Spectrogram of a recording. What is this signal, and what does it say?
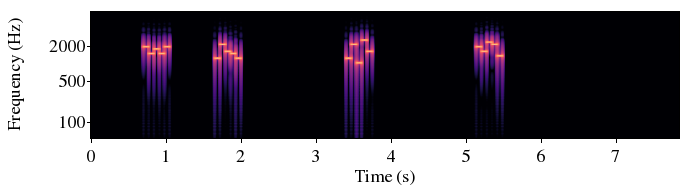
Five-tone selective call (ZVEI), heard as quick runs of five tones, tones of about 70 ms. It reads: 85758 39653 39116 86094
